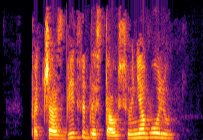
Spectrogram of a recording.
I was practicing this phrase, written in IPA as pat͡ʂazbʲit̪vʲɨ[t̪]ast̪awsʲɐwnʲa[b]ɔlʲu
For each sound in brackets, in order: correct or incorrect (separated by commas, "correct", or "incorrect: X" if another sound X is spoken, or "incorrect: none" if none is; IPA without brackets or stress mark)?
incorrect: d̪, incorrect: v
